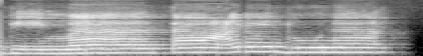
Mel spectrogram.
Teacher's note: Ta'idu tidak ada yang panjang di situ.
